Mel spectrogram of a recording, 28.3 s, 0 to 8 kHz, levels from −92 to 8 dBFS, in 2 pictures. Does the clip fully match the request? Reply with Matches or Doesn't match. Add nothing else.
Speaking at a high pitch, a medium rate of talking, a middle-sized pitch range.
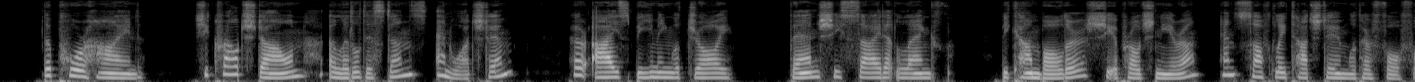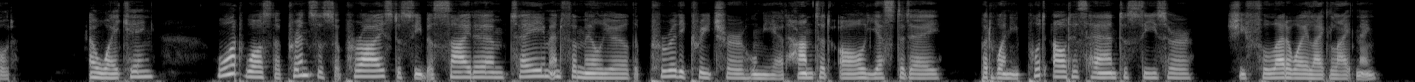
Doesn't match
